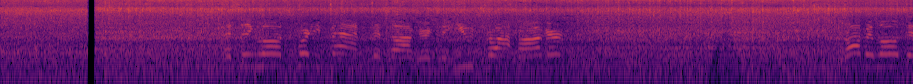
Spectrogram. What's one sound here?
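Grain pours from an auger spout into a grain trailer.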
